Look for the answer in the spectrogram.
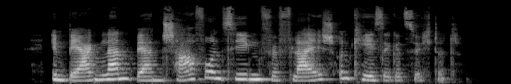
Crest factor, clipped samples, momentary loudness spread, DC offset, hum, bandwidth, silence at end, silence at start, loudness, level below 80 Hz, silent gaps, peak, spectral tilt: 18 dB; under 0.1%; 14 LU; under 0.1%; none; 16.5 kHz; 0.55 s; 0.5 s; -19 LUFS; -64 dBFS; none; -2 dBFS; -4 dB/octave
